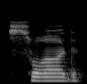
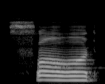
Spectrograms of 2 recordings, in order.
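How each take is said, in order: First: The s is said with the lips rounded. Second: The s is heavy, with the whole tongue raised. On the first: The speaker calls it wrong. "अपने होंठों को गोल कर लेते हैं। ये भी गलत अदायगी का तरीका है" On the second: The speaker calls it right. "सही अदायगी ... भारी पढ़ा जाता है"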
